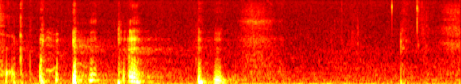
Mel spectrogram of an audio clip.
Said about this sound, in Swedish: Det låter jättesorgligt när jag börjar hosta också.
